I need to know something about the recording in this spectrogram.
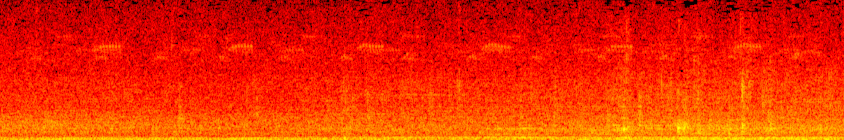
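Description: Quiet outdoor background: a steady low rumble, with a faint high chirp repeating about every two-thirds of a second and a few faint clicks near the end.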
